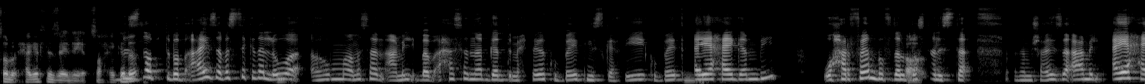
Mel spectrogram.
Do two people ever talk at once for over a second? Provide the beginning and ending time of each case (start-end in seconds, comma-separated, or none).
none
